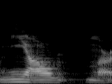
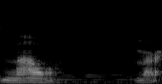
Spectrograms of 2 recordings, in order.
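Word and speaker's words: Maormer: give uh an official loremaster announcement that it's mao mer as in chairman mao from uh okay so that so it's it's not me mer it's mao mer or mermer like mayor like m-a-r-e it's not murmur it's maurer yeah so that we do now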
